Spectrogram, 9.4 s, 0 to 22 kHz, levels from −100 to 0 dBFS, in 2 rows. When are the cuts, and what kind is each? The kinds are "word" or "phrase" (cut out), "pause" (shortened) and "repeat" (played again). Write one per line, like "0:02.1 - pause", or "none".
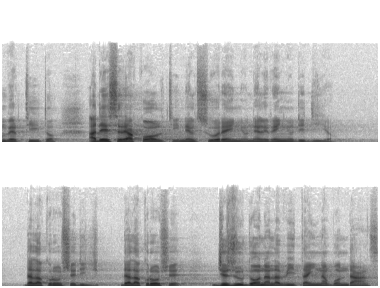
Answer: none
